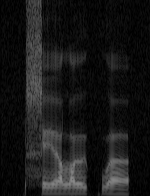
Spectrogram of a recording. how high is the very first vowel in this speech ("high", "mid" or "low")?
mid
